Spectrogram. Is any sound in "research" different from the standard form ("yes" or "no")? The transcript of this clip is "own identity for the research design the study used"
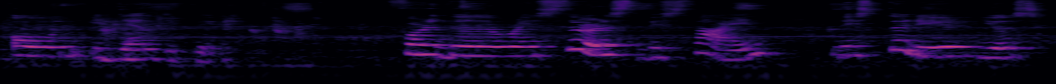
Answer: yes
